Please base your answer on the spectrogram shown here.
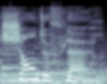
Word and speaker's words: Champs de Fleurs: Champs de fleurs? How do you say that? It's Champ de Fleurs.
